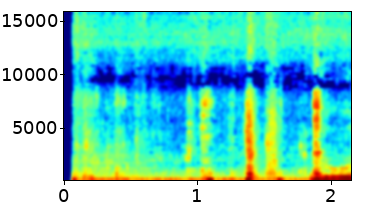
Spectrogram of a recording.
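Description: A dog sniffing at and eating a piece of meat off paving stones, with a few short mouth clicks and smacks.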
